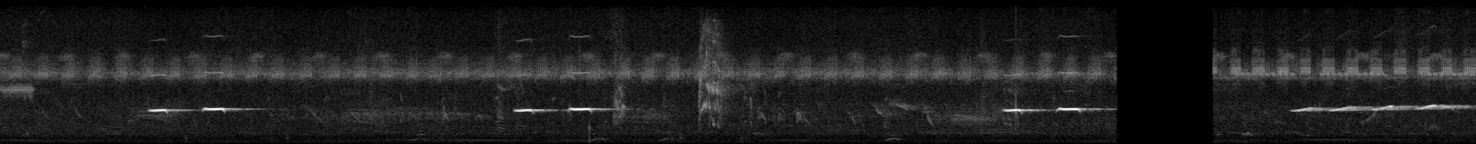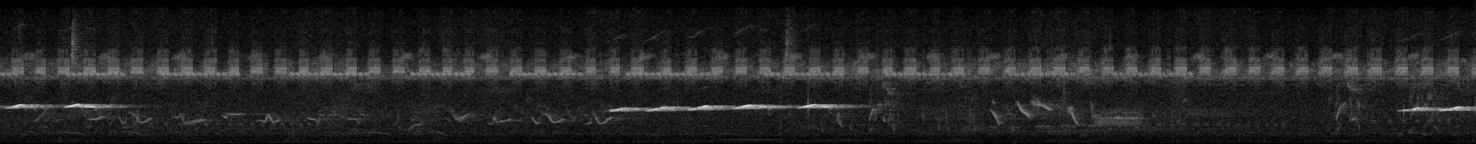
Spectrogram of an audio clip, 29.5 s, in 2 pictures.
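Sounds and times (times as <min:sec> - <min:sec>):
bird thin whistled calls: 0:01.5 - 0:02.6, 0:05.2 - 0:06.3, 0:10.1 - 0:11.2, 0:13.0 - 0:16.0, 0:20.8 - 0:23.3, 0:28.8 - 0:29.5.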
